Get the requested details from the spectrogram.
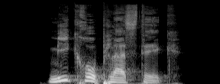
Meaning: microplastic
- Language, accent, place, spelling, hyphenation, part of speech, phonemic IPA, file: German, Germany, Berlin, Mikroplastik, Mi‧kro‧plas‧tik, noun, /ˈmikʁoˌplastɪk/, De-Mikroplastik.ogg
